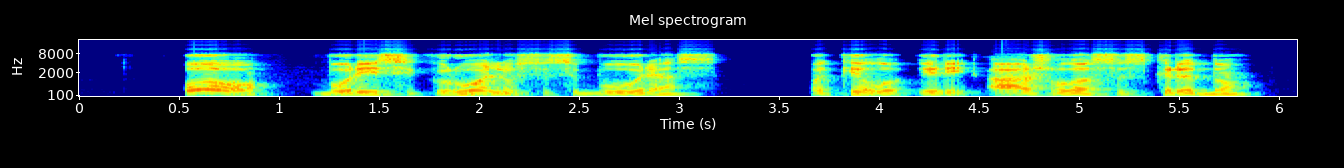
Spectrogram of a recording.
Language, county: Lithuanian, Marijampolė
